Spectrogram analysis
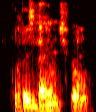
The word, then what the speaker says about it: potential: has i know sorry potential as 3c levels and the stress is in the second one so 10 show the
